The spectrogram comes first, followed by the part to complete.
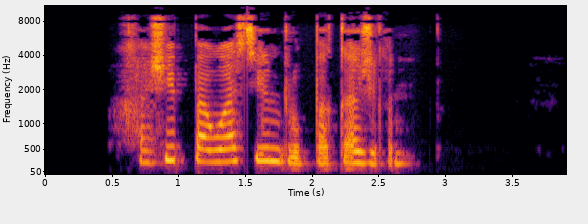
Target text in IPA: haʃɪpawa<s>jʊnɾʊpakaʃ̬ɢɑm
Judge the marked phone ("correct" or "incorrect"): correct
